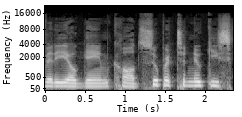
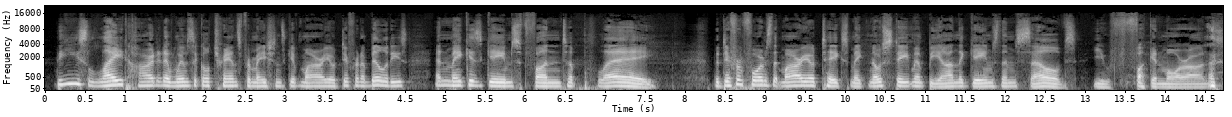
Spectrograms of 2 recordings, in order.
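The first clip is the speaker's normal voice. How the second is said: ordinary talk, nothing marked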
